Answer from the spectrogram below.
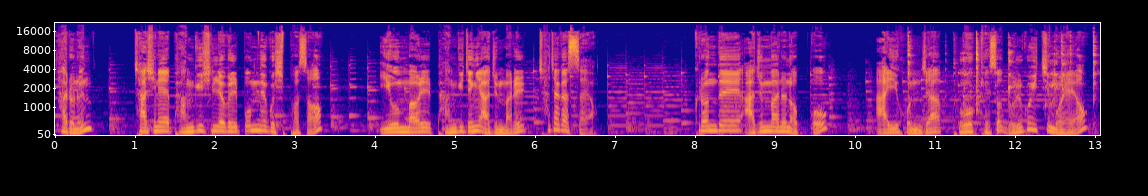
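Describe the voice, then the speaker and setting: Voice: mid-range voice, expressive, moderate pace, darkish tone. A narrator telling a children's folktale expressively, playing up the sound words. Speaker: storyteller narrator. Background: music.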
